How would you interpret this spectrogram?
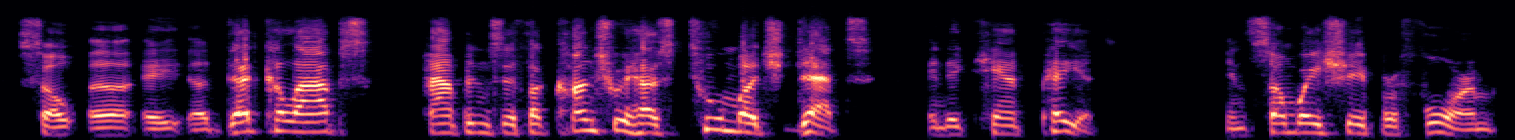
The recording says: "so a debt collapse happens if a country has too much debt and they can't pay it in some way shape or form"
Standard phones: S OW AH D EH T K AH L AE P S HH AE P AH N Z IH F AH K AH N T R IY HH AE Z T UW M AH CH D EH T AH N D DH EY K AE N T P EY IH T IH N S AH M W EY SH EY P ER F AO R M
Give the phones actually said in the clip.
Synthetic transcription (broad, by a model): S OW AH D EH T K AH L AE P S HH AE P AH N Z IH F AH K AH N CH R IY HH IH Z T UW M AH CH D EH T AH N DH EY K AE N P EY IH T IH N S AH M W EY SH EY P ER F AO R M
